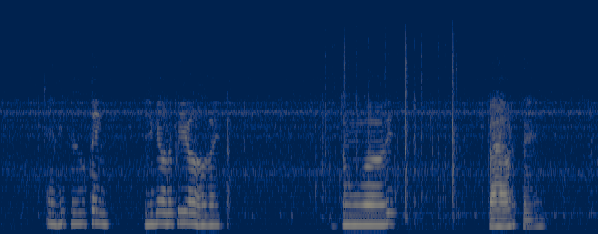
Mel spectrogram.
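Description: A young man sings softly.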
